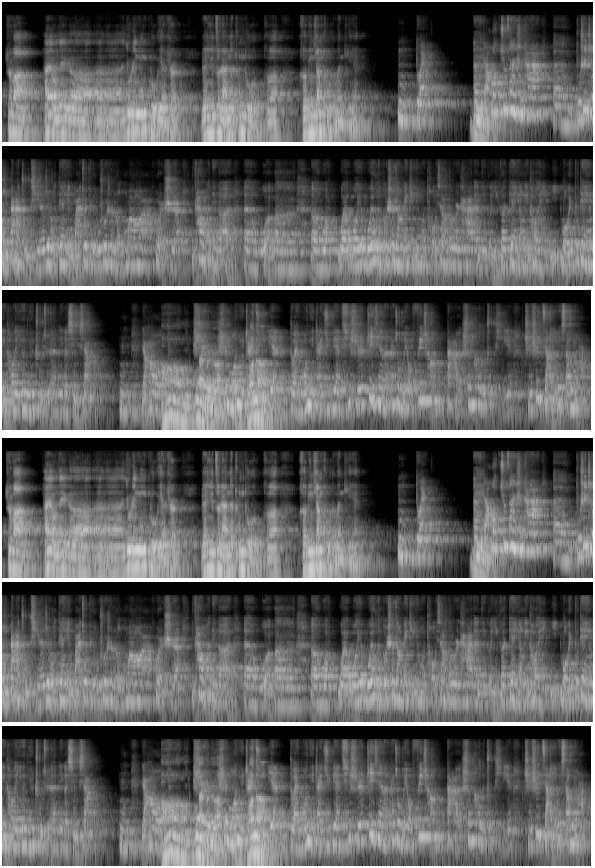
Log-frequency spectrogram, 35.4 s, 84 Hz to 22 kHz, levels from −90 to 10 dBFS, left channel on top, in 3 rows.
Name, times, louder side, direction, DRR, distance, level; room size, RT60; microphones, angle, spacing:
voice 1, 0.1-0.6 0.8-3.5 4.0-5.6 6.0-7.2 9.4-9.8 26.8-29.0, right 2 dB, 50° right, 7 dB, 1.4 m, -20 dB
voice 2, 7.9-8.6 9.4-25.5 26.0-27.0 27.5-35.3, right 1 dB, 25° right, -1 dB, 3.0 m, -25 dB
23.5 x 10.5 x 5.2 m, 1.5 s
head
